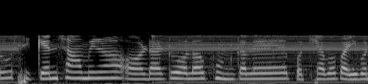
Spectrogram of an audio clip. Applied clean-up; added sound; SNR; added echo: none; Domestic sounds, home sounds; 14 dB; none.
